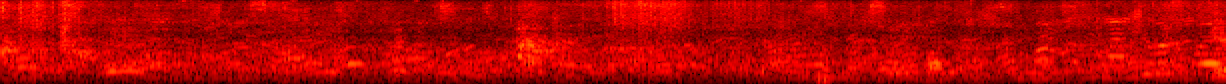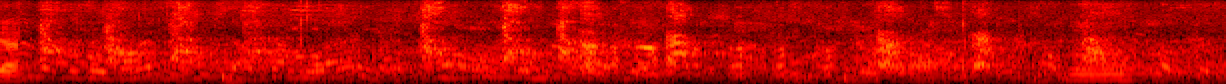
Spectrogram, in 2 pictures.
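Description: Dogs barking at intervals among the voices of people chatting.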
